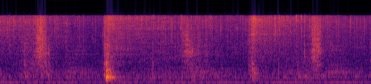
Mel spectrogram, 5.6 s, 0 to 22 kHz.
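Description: French toast sizzling on a Blackstone 17-inch electric griddle while the slices are flipped with a spatula: a steady sizzle broken by about five short scrapes and taps of the spatula on the non-stick plate.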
